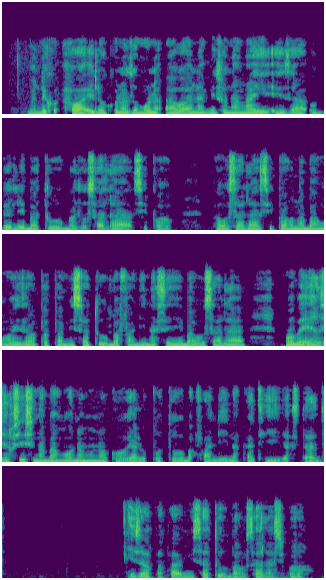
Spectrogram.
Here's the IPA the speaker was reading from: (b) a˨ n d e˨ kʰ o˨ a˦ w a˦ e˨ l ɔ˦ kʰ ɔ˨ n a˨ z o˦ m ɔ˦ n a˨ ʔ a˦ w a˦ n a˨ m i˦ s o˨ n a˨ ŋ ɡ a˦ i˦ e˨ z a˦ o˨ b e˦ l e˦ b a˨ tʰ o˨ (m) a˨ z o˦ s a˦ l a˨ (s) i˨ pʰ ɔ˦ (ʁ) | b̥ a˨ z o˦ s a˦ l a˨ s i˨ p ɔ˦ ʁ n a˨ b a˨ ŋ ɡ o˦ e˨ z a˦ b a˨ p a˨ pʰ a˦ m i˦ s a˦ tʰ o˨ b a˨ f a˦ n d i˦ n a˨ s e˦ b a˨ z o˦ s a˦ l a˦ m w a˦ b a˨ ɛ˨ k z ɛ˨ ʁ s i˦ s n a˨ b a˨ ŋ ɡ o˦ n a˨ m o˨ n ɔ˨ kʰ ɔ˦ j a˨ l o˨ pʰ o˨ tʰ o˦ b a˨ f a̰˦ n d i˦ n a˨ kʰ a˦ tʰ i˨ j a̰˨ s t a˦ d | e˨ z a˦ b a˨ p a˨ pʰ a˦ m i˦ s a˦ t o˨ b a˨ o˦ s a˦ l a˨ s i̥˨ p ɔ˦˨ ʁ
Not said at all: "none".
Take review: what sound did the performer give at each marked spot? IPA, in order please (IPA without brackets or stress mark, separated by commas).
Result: b, b, s, ʁ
